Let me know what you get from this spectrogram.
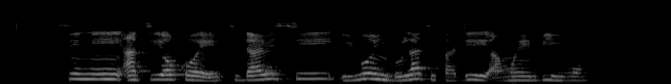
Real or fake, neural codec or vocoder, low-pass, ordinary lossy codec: real; none; 7.2 kHz; Opus, 16 kbps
